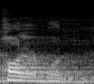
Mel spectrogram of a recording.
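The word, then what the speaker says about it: قلبٌ: banyak yang memiliki kemiripan seperti kata kalbun dan kolbun. Kalbun itu pakai huruf kaf ya, kaf lam ba, kalbun artinya anjing. Kalau huruf kafnya diganti dengan qaf, kolbun itu berarti hati.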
